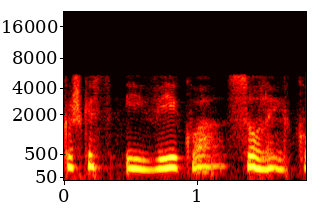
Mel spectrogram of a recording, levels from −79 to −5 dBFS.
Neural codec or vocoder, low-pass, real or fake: codec, 16 kHz, 0.4 kbps, LongCat-Audio-Codec; 5.4 kHz; fake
